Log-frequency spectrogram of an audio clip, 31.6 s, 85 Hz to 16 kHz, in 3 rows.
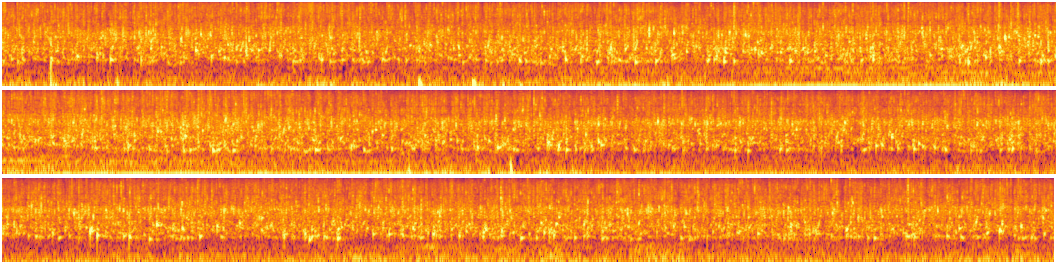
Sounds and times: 0.0s small stream 31.6s

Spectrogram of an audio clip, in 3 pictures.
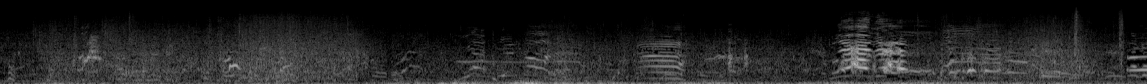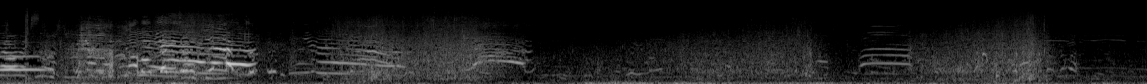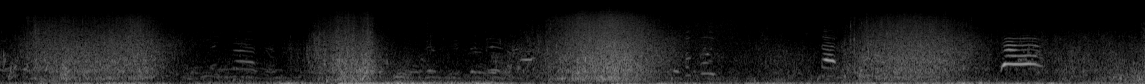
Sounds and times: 0.0s Voices of children laughing 3.0s
0.0s Walking on the beach 34.3s
0.0s waves 34.3s
6.4s Voices of children laughing 15.6s

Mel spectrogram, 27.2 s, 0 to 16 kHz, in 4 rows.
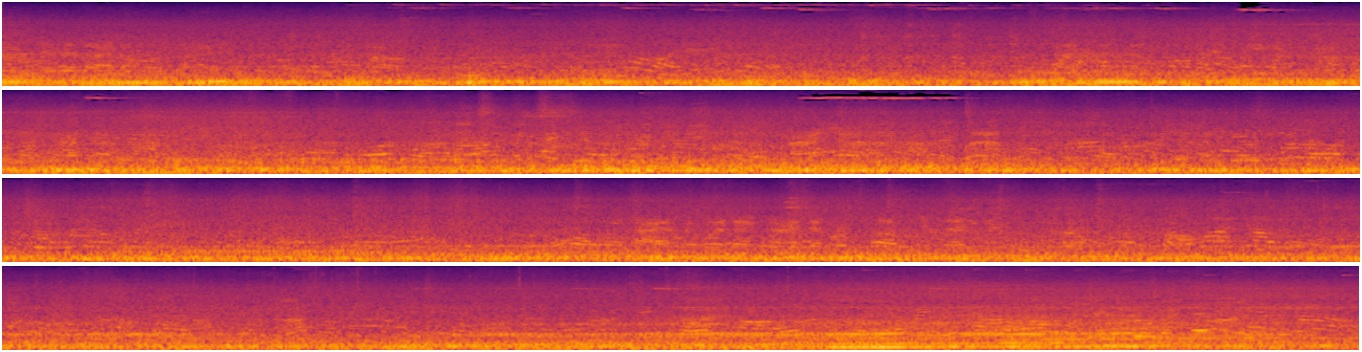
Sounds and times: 0.0s light traffic 27.1s
0.0s motorcycles 27.1s
0.0s pedestrians 27.1s

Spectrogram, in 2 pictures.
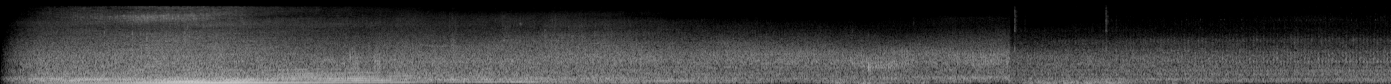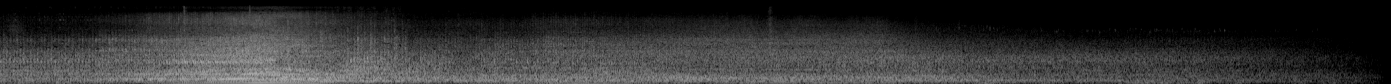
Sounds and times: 0.0s Cars driving in a curve 27.8s

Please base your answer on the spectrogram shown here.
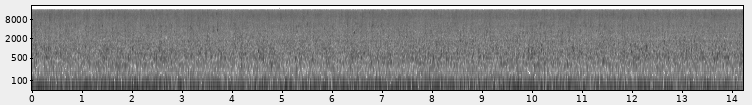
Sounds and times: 0.0s waterfall 14.2s

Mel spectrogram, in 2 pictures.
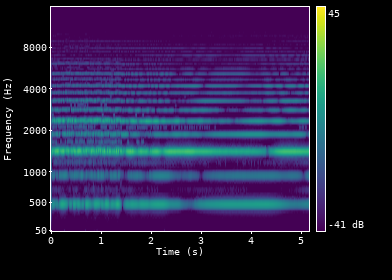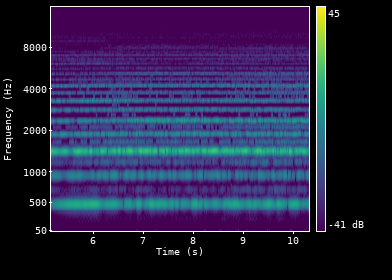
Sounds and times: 0.0s EBow guitar drone 10.3s

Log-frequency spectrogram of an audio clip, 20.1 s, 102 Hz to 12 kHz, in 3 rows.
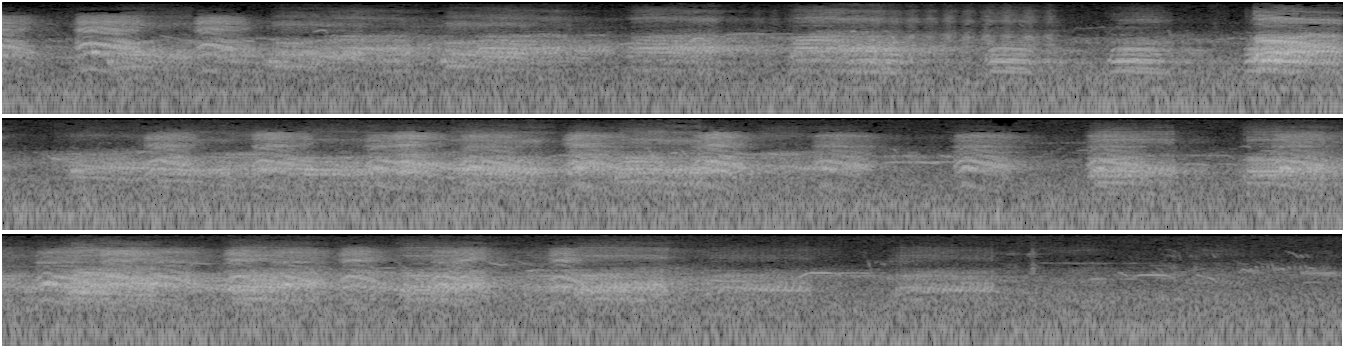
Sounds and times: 0.0s crows 18.5s

